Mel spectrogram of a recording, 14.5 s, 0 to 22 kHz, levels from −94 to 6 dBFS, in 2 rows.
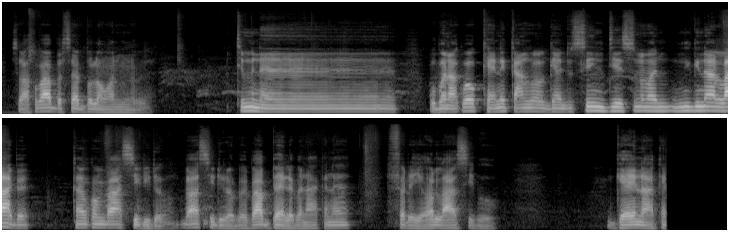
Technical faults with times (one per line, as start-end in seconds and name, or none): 3.74 damaged data in a compressed stream
7.32 damaged data in a compressed stream
13.89-14.51 cut-off end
